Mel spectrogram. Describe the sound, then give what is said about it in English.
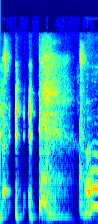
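A person coughs in a quick burst: three short, sharp hacks, then a longer, raspy cough that trails off, followed by one more throaty cough, all fairly loud with no talking. “I'm coughing.”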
